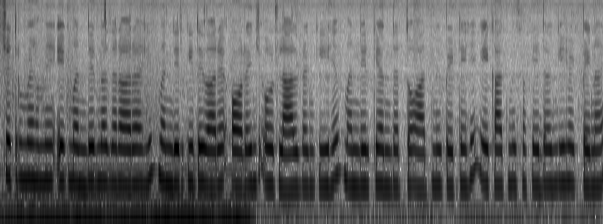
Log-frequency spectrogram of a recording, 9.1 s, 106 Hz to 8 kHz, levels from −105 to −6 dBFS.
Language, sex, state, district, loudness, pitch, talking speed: Hindi, female, Madhya Pradesh, Bhopal, -16 LUFS, 220 Hz, 220 wpm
